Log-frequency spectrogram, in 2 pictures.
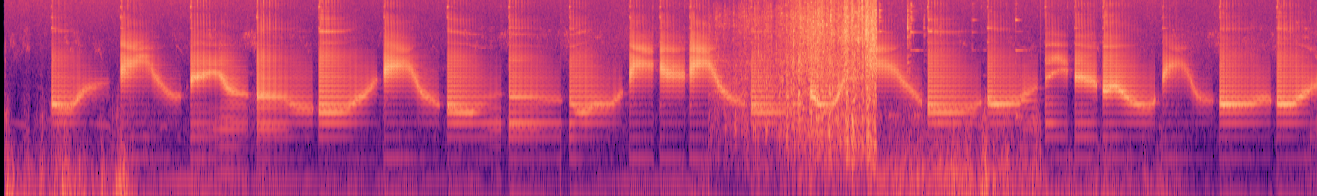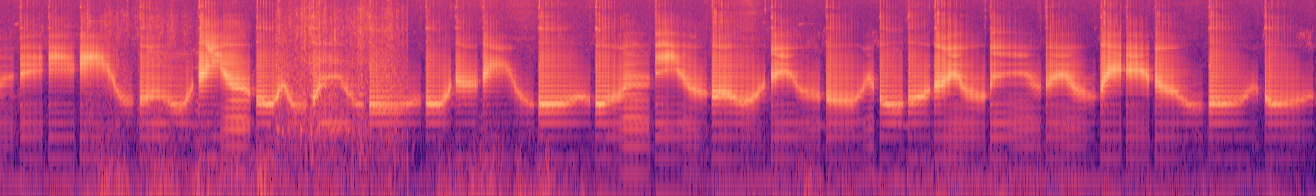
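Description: Instrumental background music with a steady rhythm of twanging notes that sweep up and down in pitch over a repeating bass line. About seven seconds in, a swell of rushing noise rises and cuts off near the nine-second mark.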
